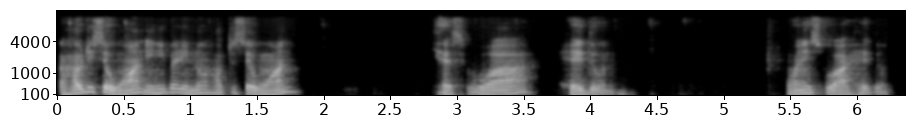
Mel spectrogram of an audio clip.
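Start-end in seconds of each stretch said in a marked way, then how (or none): none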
